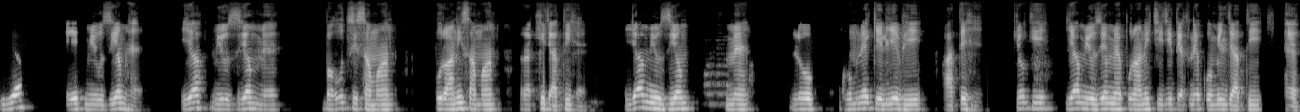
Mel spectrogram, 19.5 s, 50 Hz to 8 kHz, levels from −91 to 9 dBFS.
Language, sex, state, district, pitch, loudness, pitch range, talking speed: Hindi, male, Uttar Pradesh, Etah, 130 Hz, -17 LUFS, 125-145 Hz, 110 wpm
